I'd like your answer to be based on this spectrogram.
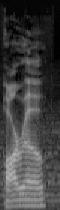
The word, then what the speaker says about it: AARO: The UAPTF quietly evolved into what we now have, which is the AARO, or the All Domain Anomaly Resolution Office, pronounced ARO, which is at least easier to say.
